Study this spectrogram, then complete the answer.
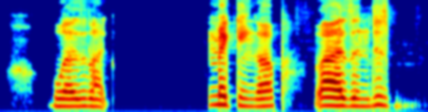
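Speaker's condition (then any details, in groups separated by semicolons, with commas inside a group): Cerebral palsy; uses power wheelchair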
